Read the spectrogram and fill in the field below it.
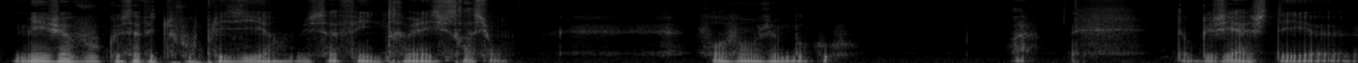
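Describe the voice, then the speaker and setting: A man speaking in a hushed, soft-spoken ASMR manner, slipping into whispers, with a husky, breathy voice, chatting casually as a host. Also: deep voice. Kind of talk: soft-spoken ASMR, casual chat about book purchases.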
